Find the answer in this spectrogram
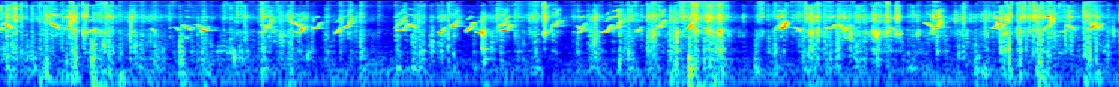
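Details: Many chicks peeping, high thin downward chirps scattered across the recording, mixed with rustling and scratching sounds.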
